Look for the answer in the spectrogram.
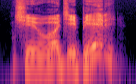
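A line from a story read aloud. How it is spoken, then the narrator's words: Grumbling. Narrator (Russian): пробурчал Кёниг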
